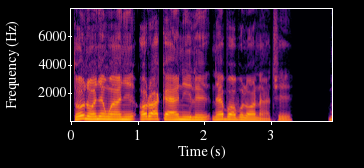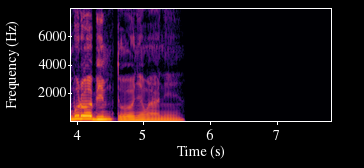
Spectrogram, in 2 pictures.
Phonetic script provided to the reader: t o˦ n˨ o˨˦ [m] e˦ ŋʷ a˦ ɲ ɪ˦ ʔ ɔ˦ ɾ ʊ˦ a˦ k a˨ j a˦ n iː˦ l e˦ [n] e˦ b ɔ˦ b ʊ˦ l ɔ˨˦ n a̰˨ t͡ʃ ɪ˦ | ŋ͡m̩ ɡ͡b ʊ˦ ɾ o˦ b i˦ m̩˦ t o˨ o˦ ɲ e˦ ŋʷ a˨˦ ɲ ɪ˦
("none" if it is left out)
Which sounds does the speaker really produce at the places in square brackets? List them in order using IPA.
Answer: ɲ, n

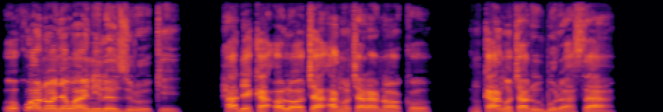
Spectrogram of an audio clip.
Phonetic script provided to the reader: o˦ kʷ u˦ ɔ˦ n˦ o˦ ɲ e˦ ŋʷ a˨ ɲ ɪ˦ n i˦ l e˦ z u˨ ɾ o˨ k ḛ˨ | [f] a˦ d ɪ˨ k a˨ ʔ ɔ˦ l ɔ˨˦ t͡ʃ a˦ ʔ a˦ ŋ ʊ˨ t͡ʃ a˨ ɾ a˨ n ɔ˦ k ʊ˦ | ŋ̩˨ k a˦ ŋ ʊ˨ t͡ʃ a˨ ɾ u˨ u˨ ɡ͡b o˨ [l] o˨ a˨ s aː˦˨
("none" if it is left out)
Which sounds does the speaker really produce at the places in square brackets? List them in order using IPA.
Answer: h, ɾ

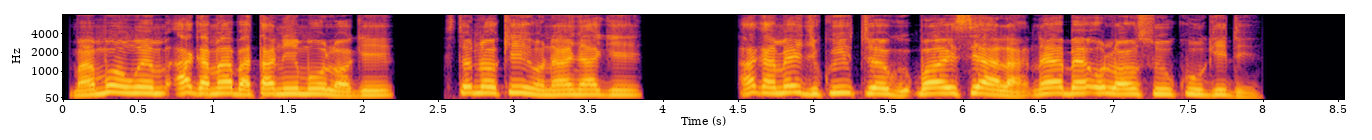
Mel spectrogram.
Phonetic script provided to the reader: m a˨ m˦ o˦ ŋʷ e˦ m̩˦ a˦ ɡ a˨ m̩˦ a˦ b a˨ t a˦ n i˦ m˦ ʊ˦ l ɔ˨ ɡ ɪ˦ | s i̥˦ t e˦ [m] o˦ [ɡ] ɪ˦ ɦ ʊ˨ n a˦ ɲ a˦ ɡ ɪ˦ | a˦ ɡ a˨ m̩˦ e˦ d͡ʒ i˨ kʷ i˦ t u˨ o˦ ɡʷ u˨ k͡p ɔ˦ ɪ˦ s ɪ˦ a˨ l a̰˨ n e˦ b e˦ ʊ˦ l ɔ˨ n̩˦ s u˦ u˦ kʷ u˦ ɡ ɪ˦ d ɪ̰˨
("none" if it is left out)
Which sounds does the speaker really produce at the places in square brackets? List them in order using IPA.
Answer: n, k

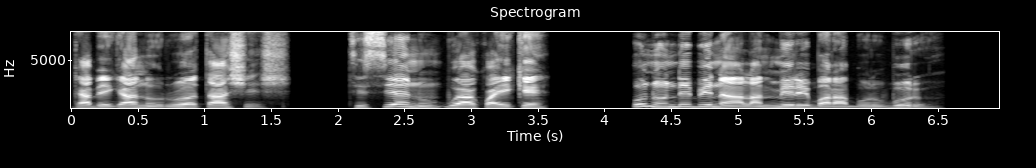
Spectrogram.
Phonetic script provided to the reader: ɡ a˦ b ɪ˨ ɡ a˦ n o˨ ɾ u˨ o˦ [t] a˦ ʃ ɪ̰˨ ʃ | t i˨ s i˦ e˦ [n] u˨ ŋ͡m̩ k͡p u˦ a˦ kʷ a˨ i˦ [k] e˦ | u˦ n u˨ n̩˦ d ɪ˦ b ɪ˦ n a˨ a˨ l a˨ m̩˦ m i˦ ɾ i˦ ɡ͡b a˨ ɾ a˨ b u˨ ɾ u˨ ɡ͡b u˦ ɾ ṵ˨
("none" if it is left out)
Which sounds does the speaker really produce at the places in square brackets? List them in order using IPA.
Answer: t, n, k

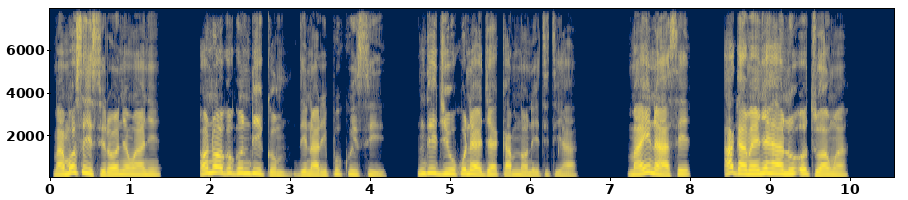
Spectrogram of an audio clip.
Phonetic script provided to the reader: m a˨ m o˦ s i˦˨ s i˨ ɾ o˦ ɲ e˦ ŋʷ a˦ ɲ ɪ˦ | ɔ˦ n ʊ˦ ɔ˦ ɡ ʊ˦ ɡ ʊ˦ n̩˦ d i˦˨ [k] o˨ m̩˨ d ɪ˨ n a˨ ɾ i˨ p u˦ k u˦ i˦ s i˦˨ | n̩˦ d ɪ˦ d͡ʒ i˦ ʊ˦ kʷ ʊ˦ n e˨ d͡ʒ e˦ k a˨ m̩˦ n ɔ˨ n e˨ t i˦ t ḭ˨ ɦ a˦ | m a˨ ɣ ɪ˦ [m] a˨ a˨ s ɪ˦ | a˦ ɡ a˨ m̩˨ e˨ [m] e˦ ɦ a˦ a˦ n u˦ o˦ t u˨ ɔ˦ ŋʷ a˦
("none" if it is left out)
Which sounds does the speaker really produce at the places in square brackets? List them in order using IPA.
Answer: k, n, ɲ

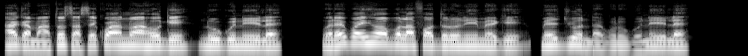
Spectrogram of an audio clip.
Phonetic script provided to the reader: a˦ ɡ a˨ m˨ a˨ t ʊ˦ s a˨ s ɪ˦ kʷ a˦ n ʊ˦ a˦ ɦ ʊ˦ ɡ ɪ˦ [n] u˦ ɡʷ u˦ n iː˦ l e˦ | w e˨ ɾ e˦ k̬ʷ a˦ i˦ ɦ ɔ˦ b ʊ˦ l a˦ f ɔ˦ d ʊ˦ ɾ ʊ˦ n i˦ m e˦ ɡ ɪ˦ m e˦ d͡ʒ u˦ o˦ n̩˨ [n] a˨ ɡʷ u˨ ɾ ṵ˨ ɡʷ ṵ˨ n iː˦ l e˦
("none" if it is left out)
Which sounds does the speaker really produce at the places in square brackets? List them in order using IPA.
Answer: n, d

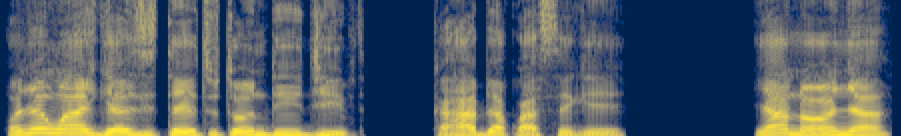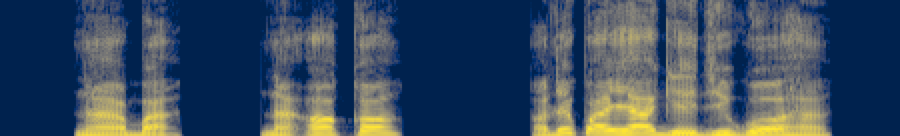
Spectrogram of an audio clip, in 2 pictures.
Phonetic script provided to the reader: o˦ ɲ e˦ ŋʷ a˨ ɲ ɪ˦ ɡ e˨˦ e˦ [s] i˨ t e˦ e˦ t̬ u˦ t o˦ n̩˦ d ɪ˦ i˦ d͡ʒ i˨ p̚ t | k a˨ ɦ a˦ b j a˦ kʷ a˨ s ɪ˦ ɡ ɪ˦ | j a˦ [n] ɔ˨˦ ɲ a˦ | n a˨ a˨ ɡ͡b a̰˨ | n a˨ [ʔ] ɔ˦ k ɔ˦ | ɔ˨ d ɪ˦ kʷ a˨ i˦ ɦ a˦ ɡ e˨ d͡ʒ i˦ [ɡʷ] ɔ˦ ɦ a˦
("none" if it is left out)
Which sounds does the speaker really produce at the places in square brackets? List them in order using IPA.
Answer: z, n, ʔ, ɡʷ

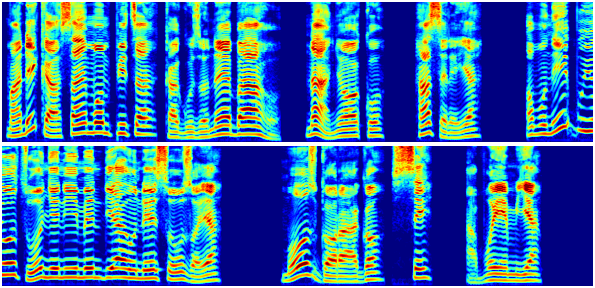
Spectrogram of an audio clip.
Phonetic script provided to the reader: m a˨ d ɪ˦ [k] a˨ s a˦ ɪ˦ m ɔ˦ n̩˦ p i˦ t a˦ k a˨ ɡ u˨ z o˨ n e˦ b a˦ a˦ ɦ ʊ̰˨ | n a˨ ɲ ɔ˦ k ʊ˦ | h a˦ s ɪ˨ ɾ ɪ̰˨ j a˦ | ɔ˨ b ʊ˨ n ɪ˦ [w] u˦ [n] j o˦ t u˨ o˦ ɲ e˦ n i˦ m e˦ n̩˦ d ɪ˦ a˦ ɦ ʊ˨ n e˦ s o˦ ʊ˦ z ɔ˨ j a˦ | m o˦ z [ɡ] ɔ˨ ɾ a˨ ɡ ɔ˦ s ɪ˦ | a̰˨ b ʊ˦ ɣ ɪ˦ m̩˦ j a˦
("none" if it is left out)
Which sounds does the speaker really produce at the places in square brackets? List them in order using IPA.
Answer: k, b, none, ɡ

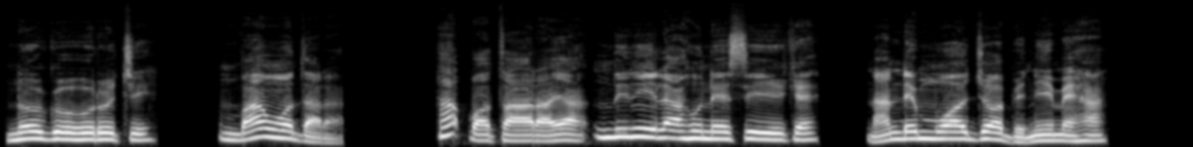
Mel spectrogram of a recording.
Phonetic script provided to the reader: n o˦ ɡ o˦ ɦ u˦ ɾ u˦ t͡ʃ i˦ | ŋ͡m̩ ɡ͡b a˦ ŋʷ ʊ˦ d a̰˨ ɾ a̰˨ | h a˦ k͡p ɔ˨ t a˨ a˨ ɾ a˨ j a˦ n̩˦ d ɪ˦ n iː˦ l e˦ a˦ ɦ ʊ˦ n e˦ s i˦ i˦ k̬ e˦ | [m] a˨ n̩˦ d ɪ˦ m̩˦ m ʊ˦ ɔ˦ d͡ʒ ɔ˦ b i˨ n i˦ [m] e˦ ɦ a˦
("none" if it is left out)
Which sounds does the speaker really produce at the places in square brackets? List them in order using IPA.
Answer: n, m

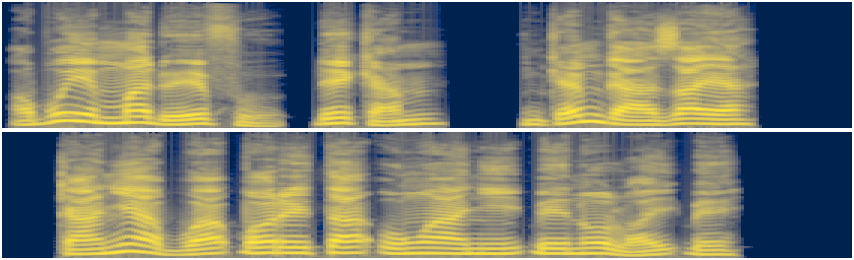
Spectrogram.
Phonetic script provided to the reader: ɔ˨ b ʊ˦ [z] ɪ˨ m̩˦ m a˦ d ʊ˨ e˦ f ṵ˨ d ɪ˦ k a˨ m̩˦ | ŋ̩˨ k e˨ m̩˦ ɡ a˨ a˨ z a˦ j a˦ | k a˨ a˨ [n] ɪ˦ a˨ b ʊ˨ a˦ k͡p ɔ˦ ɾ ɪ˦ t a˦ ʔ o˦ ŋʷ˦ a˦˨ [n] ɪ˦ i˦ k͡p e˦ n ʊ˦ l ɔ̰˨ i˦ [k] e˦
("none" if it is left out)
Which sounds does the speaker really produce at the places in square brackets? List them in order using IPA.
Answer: ɣ, ɲ, ɲ, k͡p

